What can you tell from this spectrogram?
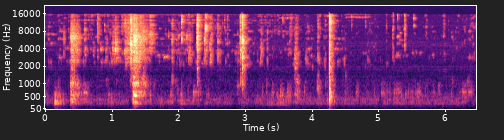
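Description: Faint crinkling and clicking of a thin paper strip being rolled tightly between fingertips into a coil, with a few sharper crackles in the first two-thirds.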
